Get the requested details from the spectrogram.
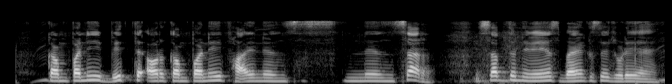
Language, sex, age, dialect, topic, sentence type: Hindi, male, 25-30, Awadhi Bundeli, banking, statement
